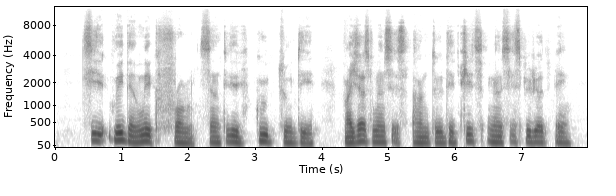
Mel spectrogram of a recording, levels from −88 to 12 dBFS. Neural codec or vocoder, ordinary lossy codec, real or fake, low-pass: codec, 24 kHz, 1 kbps, SNAC; none; fake; none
